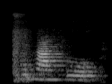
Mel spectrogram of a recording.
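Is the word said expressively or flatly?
flatly. It is said flatly, with no expression.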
